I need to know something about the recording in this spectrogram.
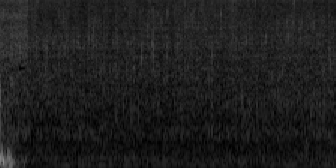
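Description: A faint, steady hiss after the last of a spoken word fades out.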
